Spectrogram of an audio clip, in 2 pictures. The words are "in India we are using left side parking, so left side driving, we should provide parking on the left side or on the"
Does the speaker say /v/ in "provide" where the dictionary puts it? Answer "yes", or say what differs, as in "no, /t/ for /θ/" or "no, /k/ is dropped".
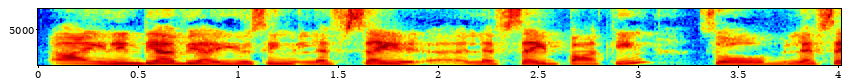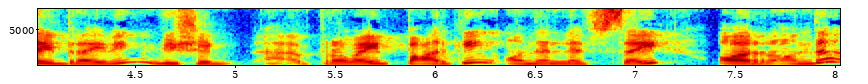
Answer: yes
